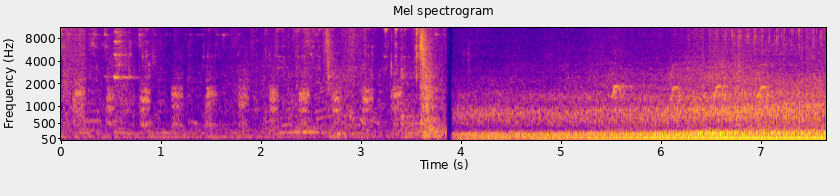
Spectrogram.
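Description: Quick footsteps on dry dirt, about three to four a second, with a young Australian Shepherd's brief whines. About four seconds in, these cut off and a steady low rumble takes over, growing louder, with a few faint short chirps.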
